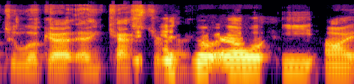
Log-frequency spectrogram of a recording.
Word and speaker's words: Soleil: Soleil, right? How do I pronounce it? It's spelled Soleil. Is that it? Soleil, yeah.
